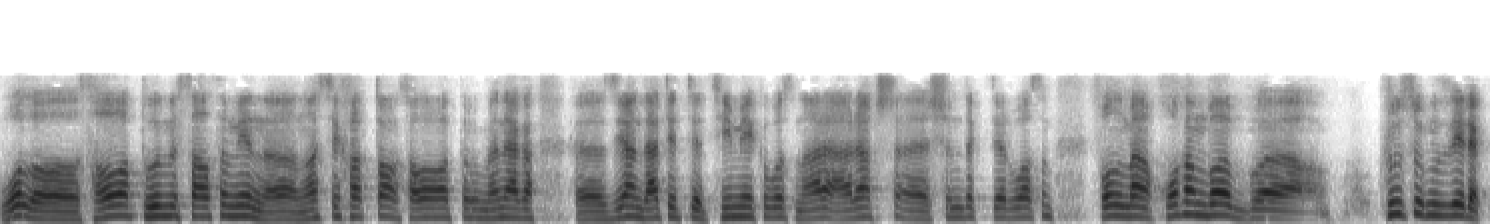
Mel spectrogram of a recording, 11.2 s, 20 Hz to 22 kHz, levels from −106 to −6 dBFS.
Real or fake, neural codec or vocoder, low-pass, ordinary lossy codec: fake; codec, 24 kHz, 0.5 kbps, DualCodec; 5.4 kHz; MP3, 32 kbps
